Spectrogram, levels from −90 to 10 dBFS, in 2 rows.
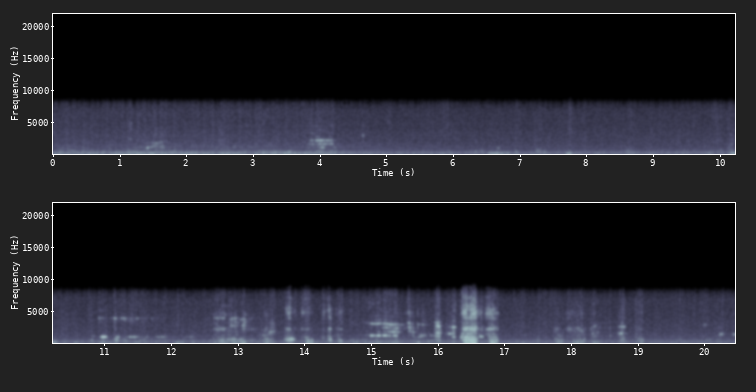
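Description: From 8.82 s to 13.48 s the speech is followed by a feedback echo between two devices. A second device on the same call replays the audio, and the first microphone picks it up again. Its echo canceller only removes its own playback, so the return gets through. The repeat arrives roughly every 0.4 s, peaking about 19 dB below the speech, with the thin top end of a call path limited to around 8 kHz.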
